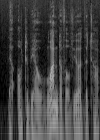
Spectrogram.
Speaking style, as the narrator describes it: said Caroline firmly to herself

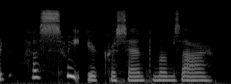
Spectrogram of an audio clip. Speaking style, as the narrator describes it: murmured

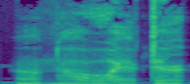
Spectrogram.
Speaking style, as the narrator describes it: moaned

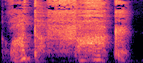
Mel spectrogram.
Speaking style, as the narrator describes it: whispered

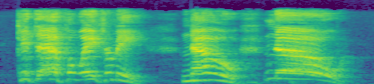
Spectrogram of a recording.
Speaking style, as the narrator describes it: And right before he died, he screamed

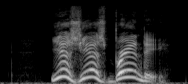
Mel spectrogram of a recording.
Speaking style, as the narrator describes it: he cried

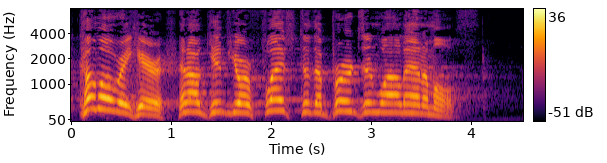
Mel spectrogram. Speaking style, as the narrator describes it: Goliath yelled

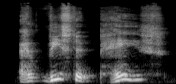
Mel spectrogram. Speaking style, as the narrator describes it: her voice wavers, growing more upset and with a desperate edge

